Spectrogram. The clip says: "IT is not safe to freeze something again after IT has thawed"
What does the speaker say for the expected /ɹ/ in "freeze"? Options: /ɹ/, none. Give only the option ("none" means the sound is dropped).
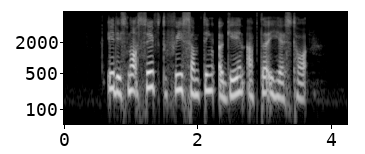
none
